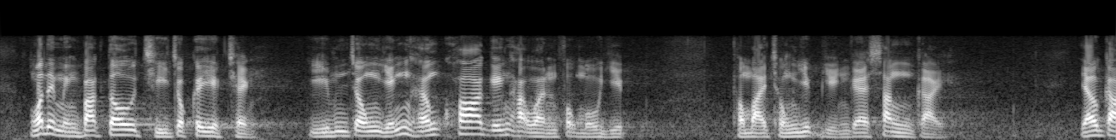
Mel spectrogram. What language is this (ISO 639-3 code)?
yue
